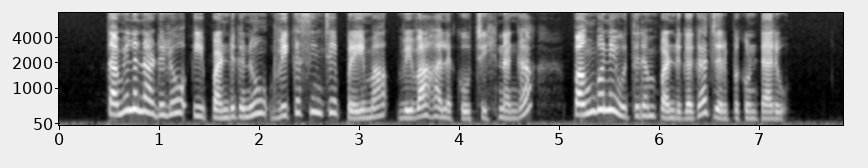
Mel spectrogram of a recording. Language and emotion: Telugu, neutral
